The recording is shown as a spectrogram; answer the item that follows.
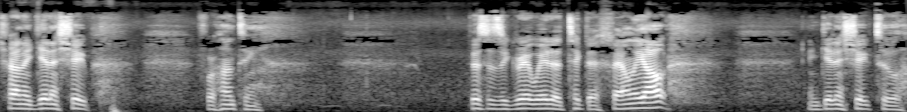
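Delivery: heavy, out-of-breath breathing. Climbing uphill on a family outing, talking with heavy breathing. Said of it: "Excuse me for the heavy breathing".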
